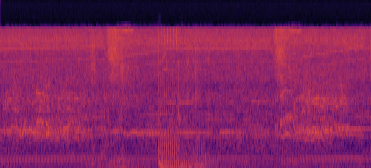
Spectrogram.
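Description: A steady car engine drone with a brief tire skid burst in the middle, loud and continuous, from a race in GTA Online.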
